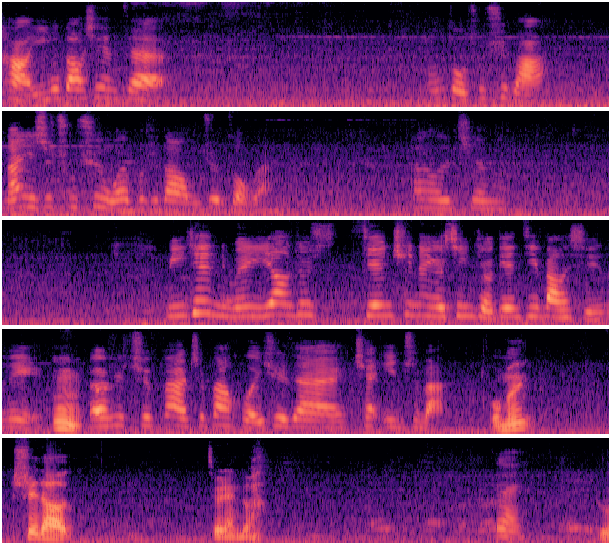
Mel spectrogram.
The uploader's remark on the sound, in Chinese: 大马免签之旅吉隆坡citywalk。边走边聊 有点吵。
